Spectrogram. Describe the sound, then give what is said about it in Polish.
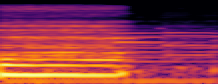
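A voice imitates the calm breathing of someone on a couch on the edge of snoring: one low, buzzy, droning exhale lasting about half a second, fairly loud, then trailing off into quiet. “Od już dłuższego czasu słyszysz e, spokojny oddech na kanapie. Taki tak na granicy chrapanka.”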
